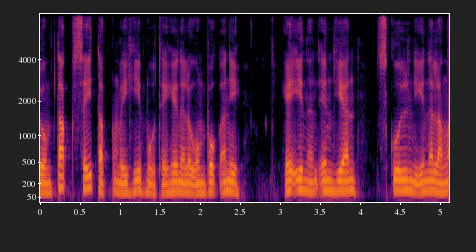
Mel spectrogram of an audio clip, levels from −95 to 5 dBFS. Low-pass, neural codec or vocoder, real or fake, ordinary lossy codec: none; codec, 16 kHz, 4.8 kbps, FACodec; fake; none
